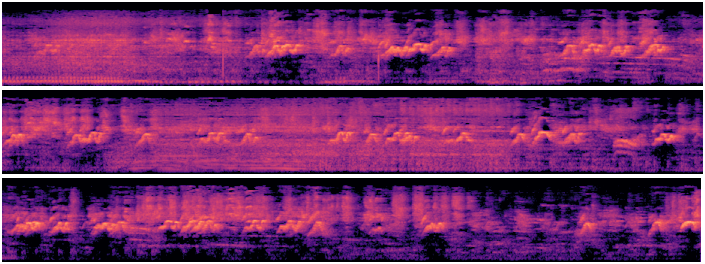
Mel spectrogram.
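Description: Birds chirping: runs of short, high calls repeated throughout. A low rumble sits under the first couple of seconds, and a low, steady-pitched hum comes in about eleven seconds in and stops about two seconds later.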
